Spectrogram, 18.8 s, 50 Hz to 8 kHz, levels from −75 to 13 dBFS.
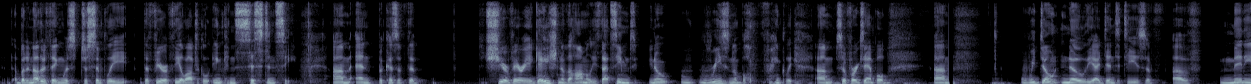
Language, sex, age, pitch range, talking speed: English, male, 40-59, 90-110 Hz, 130 wpm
